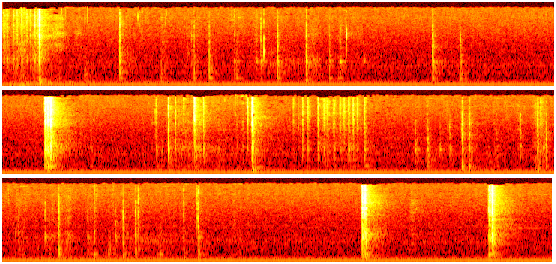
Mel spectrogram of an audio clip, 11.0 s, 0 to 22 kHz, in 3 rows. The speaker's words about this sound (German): Leica M4, er sagt, das erste war Spannen, 1000 Stillsekunde, dann nochmal Spannen 60 Stillsekunde und dann nochmal Spannen B, also Bulb.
